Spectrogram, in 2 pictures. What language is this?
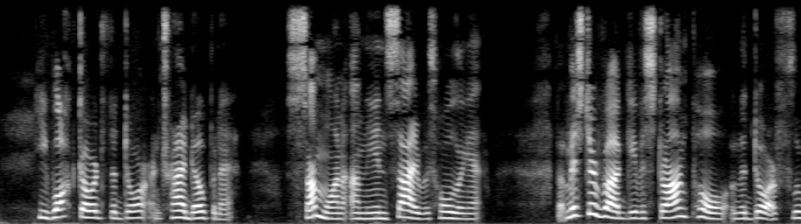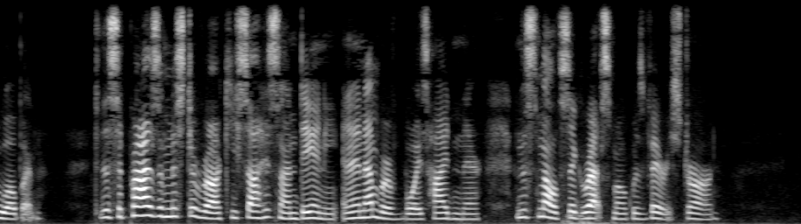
English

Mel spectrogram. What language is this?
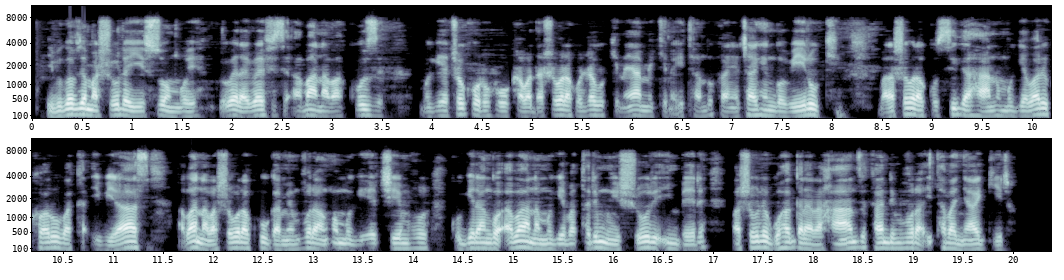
Rundi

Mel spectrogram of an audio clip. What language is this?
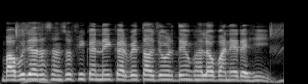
Chhattisgarhi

